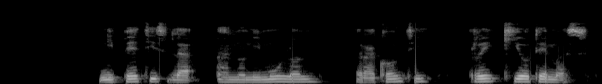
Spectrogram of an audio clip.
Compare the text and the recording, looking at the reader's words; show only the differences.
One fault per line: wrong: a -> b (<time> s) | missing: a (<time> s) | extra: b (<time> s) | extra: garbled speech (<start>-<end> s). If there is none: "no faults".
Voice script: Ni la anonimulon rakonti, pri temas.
extra: petis (1.2 s)
extra: kio (5.1 s)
